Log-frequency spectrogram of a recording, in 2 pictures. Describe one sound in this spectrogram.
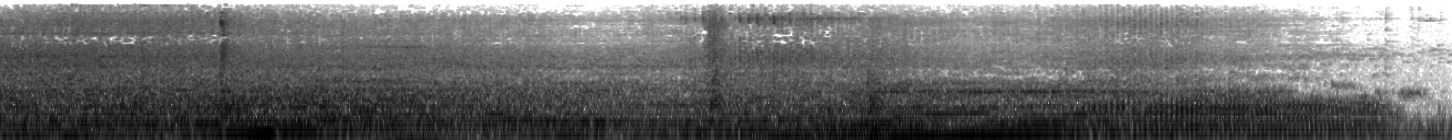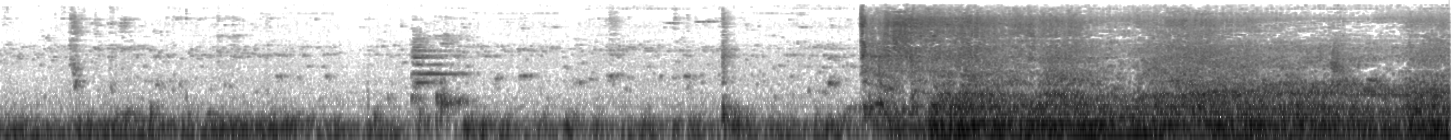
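Cars drive past on a street.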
